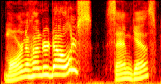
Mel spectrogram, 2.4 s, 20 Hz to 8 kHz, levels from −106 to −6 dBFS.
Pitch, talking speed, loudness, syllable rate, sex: 200 Hz, 150 wpm, -15 LUFS, 4.7 syllables/s, male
